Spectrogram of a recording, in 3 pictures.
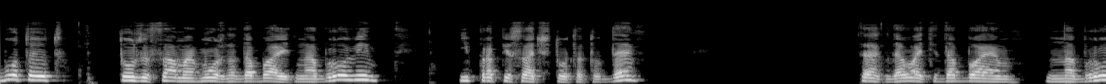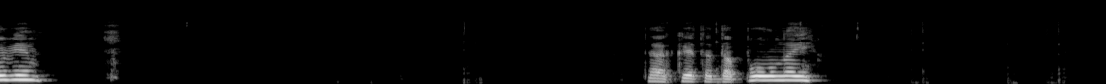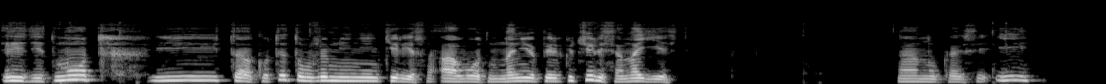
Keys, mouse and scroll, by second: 4.4 click, 8.6 click, 15.7-17.2 drag, 18.2 click, 20.4-21.8 drag, 22.8 shift+middle click, 30.2 click, 32.2 click.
